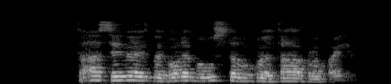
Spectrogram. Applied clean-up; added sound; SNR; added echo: neural mask model DeepFilterNet 3.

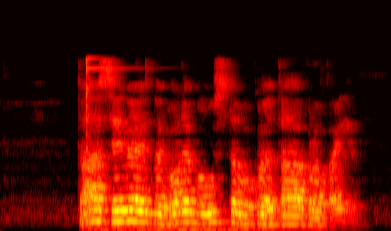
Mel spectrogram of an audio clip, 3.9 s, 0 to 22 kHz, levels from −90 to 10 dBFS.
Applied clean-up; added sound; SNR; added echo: none; Cutlery, silverware; 20 dB; reverberation time 0.3 s.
